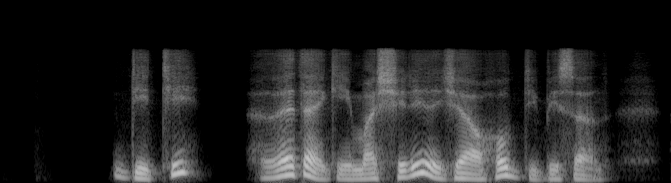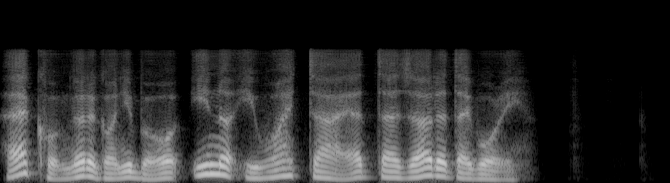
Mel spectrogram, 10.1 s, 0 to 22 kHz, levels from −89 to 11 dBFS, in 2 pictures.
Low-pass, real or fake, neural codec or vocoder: 7.2 kHz; fake; codec, 16 kHz, 0.2 kbps, FocalCodec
